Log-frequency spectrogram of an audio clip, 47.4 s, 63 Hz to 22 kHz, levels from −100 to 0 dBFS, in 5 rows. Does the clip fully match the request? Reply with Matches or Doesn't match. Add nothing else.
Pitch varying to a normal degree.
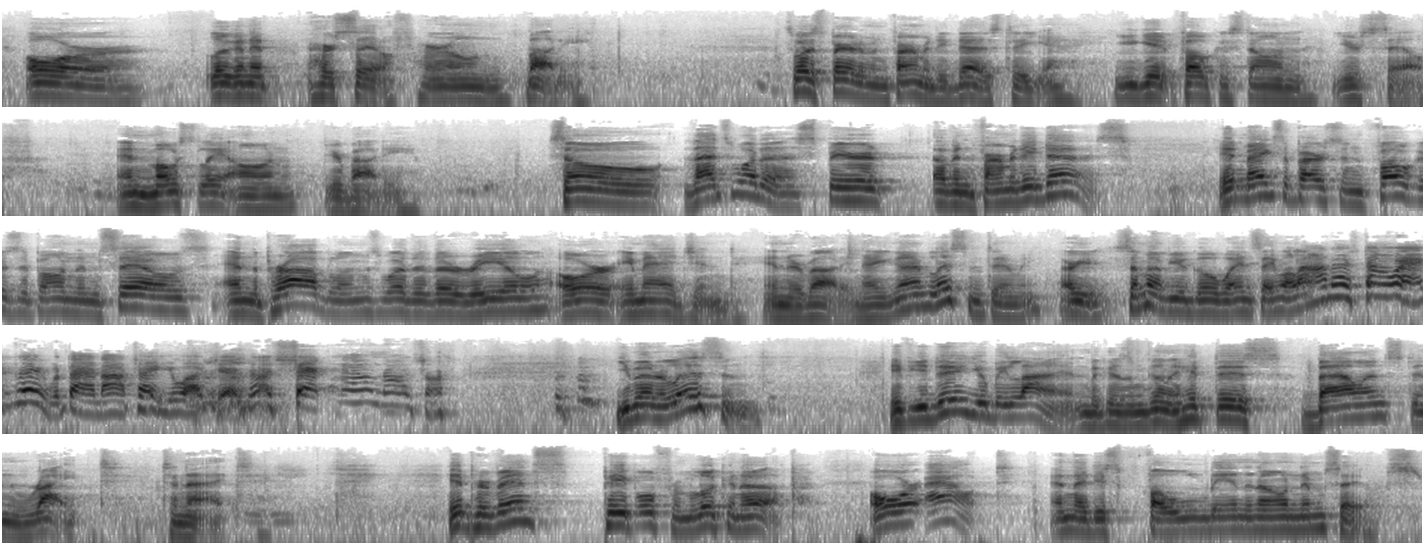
Doesn't match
